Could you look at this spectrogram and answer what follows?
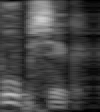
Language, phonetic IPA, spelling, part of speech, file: Russian, [ˈpupsʲɪk], пупсик, noun, Ru-пупсик.ogg
- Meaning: 1. diminutive of пупс (pups) doll (baby doll) 2. sweetie, cutie, cutie pie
